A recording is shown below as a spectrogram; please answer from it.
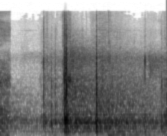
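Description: Bongo board stepped off on a concrete floor: the skateboard deck clacks down and the plastic roller rolls, giving a few sharp knocks over a light rolling hiss, the loudest knock just under a second in.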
